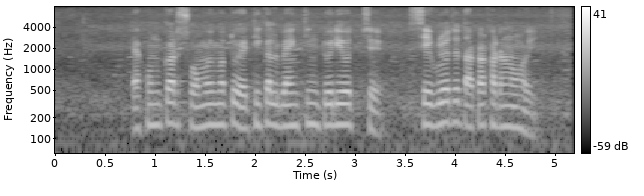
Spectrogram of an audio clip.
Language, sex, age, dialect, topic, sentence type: Bengali, male, 18-24, Northern/Varendri, banking, statement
